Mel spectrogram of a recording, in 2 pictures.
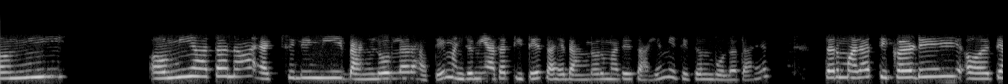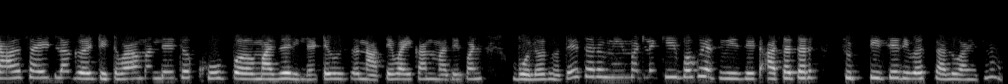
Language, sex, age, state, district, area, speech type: Marathi, female, 18-30, Maharashtra, Thane, urban, conversation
